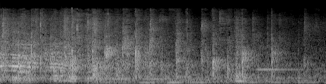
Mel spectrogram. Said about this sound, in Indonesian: Oke, tepuk tangan kita semuanya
